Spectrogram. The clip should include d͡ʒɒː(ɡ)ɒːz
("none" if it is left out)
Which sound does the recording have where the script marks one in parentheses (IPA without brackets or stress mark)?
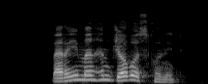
b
